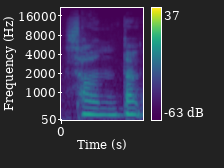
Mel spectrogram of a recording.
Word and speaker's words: Sonntag: Montak. Montak itu Senin, Dins itu Selasa. Mitwo itu Rabu, Dona itu Kamis, Friday itu Jumat, Samstag itu Sabtu, sontak itu Minggu.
